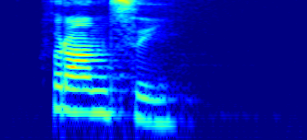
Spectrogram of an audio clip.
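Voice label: "франций", Komi, female; kpv audio dict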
